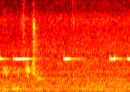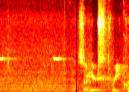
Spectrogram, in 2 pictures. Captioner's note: beeping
